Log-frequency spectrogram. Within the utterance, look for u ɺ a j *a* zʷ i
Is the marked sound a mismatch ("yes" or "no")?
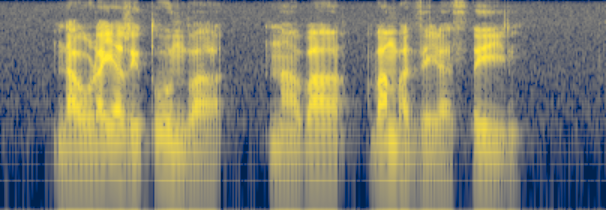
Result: no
